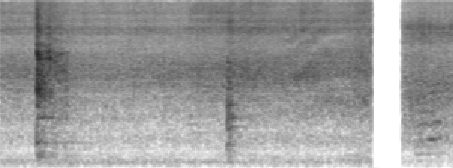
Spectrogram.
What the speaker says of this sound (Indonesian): Jadi ya terus aja kocek sampai agak kering.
